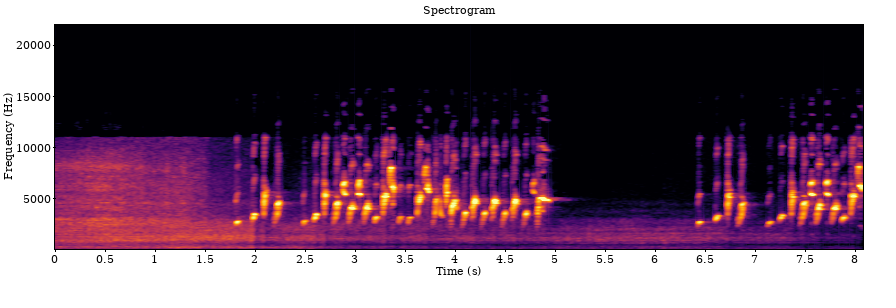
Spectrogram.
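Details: A six-year-old European goldfinch, caught wild, sings field-style song on 26 December 2019; after an opening wash of low rumbling noise, rapid sparkling twitters run on steadily, pause briefly, then resume.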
